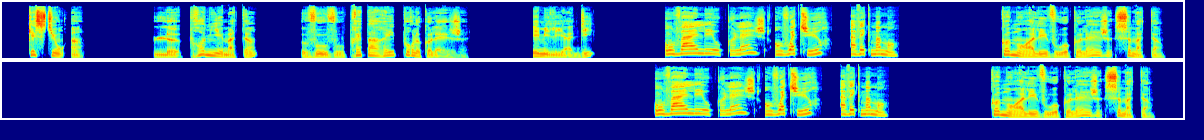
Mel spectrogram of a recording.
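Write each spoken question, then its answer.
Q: Comment allez-vous au collège ce matin ?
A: En voiture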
